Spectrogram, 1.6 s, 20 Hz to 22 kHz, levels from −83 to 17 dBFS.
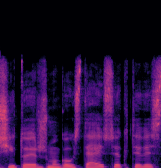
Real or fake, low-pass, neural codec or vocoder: real; 14.4 kHz; none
